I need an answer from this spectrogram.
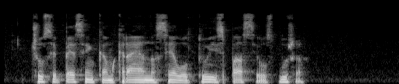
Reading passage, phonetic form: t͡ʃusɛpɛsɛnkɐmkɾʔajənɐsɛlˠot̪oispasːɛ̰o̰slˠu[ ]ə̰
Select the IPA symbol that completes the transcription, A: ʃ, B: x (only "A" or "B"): A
